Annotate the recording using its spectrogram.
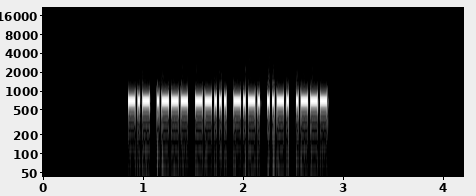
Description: Morse code, heard as a keyed tone, about 48 wpm, 700 Hz. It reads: KJ7CFJ
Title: USA Call Signs - 6 Characters - Repeated 2x - 50wpm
